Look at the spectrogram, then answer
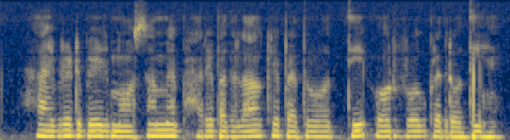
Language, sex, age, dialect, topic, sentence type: Hindi, male, 18-24, Awadhi Bundeli, agriculture, statement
